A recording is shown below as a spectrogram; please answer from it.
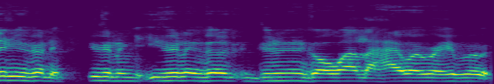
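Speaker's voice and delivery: put-on fast stutter. Recounting how a man yelled directions in the speaker's ear, imitating fast stuttering speech. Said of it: "the guy spoke fast and stuttered".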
